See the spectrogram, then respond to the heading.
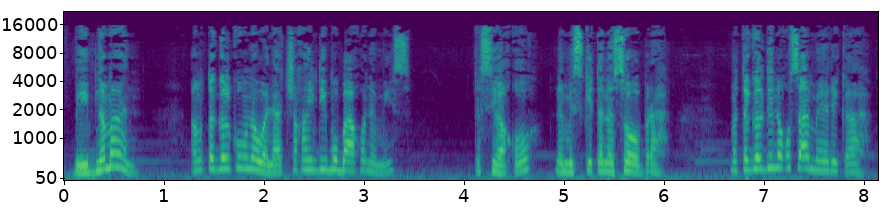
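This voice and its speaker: A woman's voice: a little high, a little fast, dry recording, close to an everyday voice. Young Filipino ex-boyfriend, played by a woman: cocky, wheedling, pleading, romance audiobook, music underneath. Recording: music bed behind voice.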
